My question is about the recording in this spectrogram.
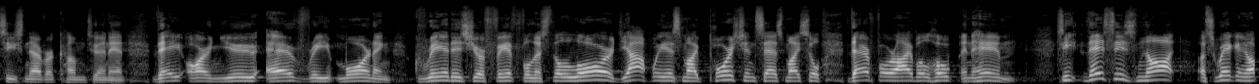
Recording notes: An audience of church planters and their supporters.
